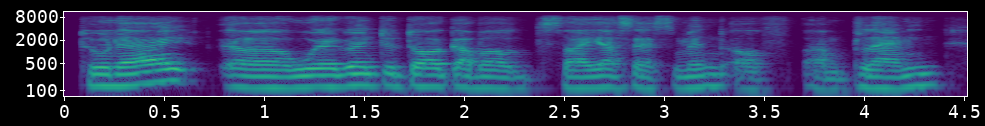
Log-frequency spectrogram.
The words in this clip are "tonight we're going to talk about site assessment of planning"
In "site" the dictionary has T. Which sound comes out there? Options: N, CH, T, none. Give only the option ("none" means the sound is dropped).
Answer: none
